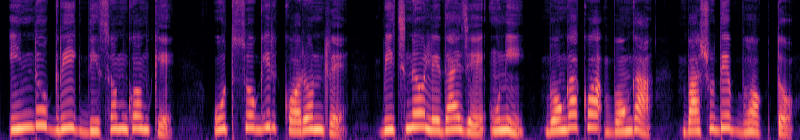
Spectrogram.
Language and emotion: Santali, neutral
